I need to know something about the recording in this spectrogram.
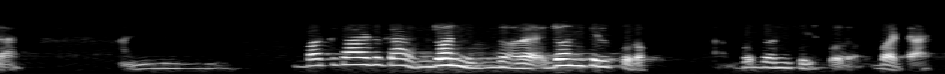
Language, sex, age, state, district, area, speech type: Goan Konkani, female, 60+, Goa, Bardez, rural, conversation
